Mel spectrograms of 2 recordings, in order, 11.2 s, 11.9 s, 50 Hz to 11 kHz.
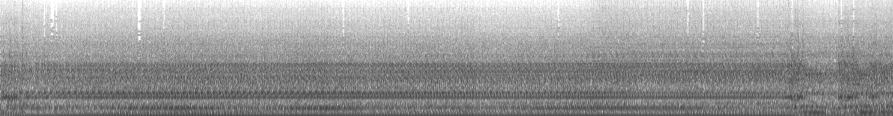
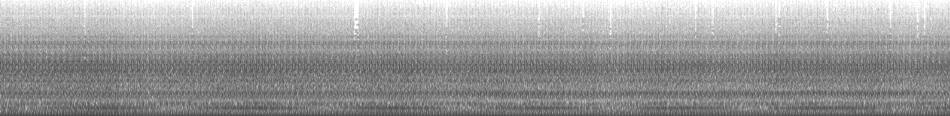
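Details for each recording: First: Large diesel generator set from auction, with the engine throttle adjusted while running: a steady note for about ten seconds, then it cuts out with a frequency error. Engine speed is thought not to be the cause. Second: Large auction-bought diesel generator, engine previously repaired, run after adjusting the internal potentiometer toward 240 V (earlier error shutdown after about 10 seconds). Steady, even drone with electrical hum for about twelve seconds, then spins down.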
